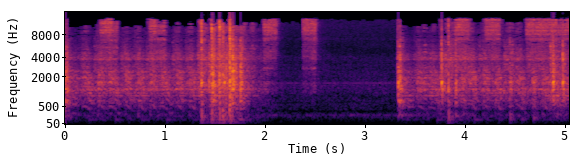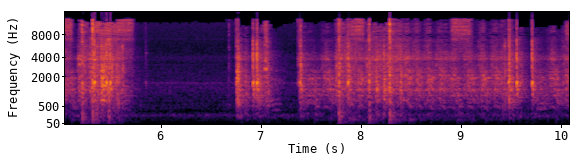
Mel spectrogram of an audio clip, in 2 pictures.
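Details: Reliant Robin on first start attempt: several short cranking bursts with quiet gaps and no firing; engine getting no fuel, later fuel poured in.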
